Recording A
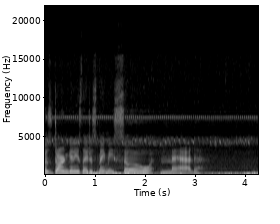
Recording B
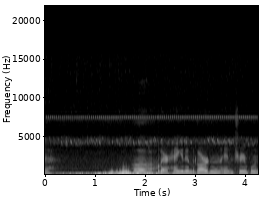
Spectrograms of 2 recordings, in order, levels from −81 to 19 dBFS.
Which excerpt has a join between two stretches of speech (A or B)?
B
